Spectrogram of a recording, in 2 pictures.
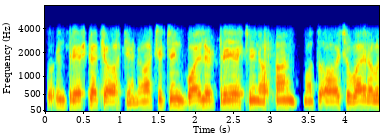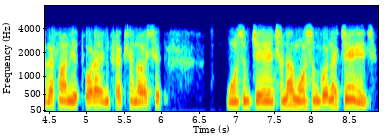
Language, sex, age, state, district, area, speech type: Kashmiri, male, 45-60, Jammu and Kashmir, Budgam, rural, conversation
